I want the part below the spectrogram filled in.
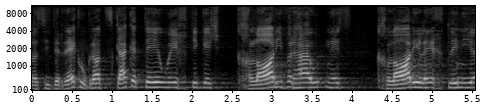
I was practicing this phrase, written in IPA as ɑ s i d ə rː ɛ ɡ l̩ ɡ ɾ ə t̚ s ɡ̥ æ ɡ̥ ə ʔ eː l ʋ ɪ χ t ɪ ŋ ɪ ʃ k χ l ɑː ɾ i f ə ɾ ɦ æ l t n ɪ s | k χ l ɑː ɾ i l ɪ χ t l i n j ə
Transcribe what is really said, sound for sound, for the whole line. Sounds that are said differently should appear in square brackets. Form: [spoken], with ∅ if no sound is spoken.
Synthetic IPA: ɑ s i d ə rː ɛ ɡ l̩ ɡ ɾ [ɑ] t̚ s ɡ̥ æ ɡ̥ ə [t] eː l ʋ ɪ χ t ɪ [ɡ] ɪ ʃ k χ l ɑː ɾ i f ə ɾ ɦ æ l t n ɪ s | k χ l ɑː ɾ i l ɪ χ t l i n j ə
